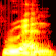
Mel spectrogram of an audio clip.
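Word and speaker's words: Rouen: he flies it to I believe it's ruen pronounced ruen to a marshalling yard railroad railroad yards uh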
